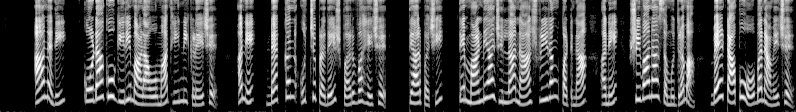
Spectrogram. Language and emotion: Gujarati, neutral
